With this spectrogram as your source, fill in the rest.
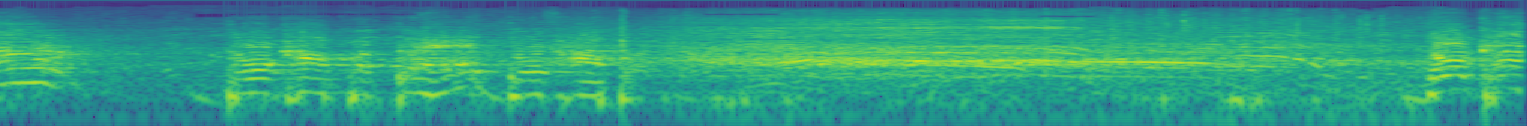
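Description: A middle-aged man speaks forcefully into a microphone through loudspeakers.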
